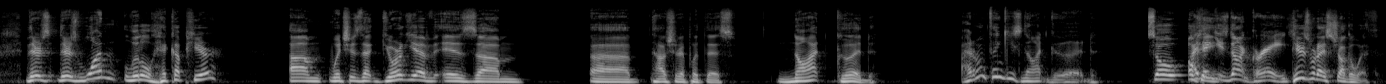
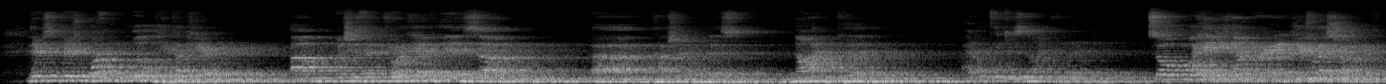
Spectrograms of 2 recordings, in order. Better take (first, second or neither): first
